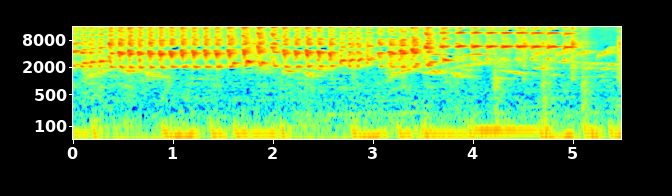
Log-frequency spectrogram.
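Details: White-rumped shama in full song copying lovebird, kapas tembak and pijantung gunung: a long, dense, high trill of rapidly pulsed notes, about three per second, ending in thinner high whistles.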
